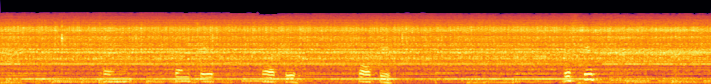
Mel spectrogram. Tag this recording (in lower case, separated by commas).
power tool, tools, speech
